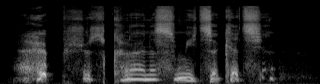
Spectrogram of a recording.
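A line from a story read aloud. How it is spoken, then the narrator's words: Quiet speech. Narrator (German): sagte Nobby leise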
